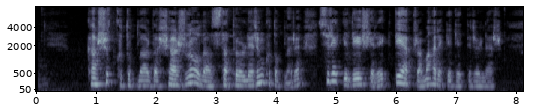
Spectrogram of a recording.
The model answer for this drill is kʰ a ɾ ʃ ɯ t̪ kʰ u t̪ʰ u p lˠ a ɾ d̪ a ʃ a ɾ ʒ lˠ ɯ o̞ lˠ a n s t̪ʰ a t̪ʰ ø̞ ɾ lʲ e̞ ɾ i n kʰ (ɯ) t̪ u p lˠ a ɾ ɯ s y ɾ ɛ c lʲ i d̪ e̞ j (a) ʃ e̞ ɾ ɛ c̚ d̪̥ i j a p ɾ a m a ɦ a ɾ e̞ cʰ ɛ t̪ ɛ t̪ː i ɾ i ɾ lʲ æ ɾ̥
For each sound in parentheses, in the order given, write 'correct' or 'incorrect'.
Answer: incorrect, incorrect

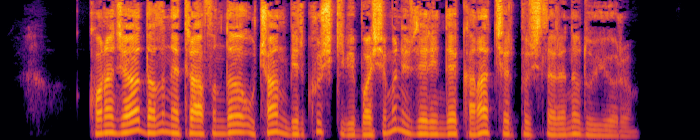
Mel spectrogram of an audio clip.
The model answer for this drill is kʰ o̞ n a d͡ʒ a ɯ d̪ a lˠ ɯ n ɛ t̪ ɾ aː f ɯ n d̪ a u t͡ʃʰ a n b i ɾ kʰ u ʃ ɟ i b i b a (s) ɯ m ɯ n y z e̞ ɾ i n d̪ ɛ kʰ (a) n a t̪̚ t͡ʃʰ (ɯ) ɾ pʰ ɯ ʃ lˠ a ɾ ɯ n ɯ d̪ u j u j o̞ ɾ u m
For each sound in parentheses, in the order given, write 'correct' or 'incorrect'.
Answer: incorrect, correct, correct

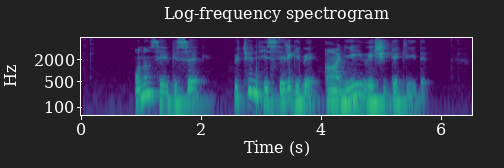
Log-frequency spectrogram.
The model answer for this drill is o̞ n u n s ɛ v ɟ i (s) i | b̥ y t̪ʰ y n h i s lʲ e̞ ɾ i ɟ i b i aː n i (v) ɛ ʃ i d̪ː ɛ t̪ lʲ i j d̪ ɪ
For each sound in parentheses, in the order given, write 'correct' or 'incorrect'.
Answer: correct, correct

